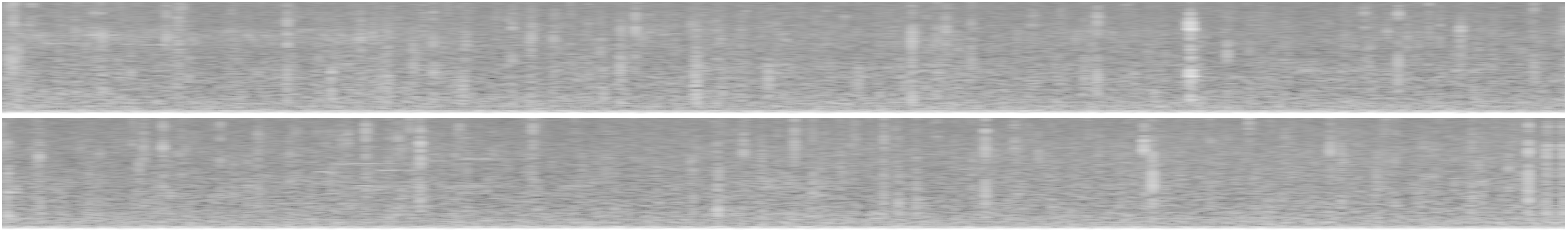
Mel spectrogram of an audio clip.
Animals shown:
Hermit Thrush (Catharus guttatus)
Ovenbird (Seiurus aurocapilla)

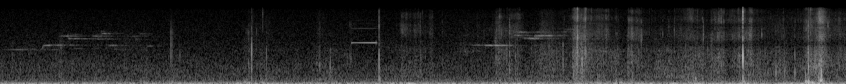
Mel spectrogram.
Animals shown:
Hermit Thrush (Catharus guttatus)

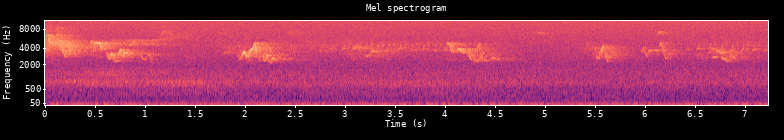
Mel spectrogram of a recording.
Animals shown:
Red-eyed Vireo (Vireo olivaceus)
Dark-eyed Junco (Junco hyemalis)

